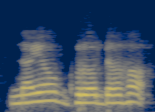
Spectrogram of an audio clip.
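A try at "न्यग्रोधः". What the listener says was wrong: Not Nayagrodha. Where is Naya? Nyagrodha.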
